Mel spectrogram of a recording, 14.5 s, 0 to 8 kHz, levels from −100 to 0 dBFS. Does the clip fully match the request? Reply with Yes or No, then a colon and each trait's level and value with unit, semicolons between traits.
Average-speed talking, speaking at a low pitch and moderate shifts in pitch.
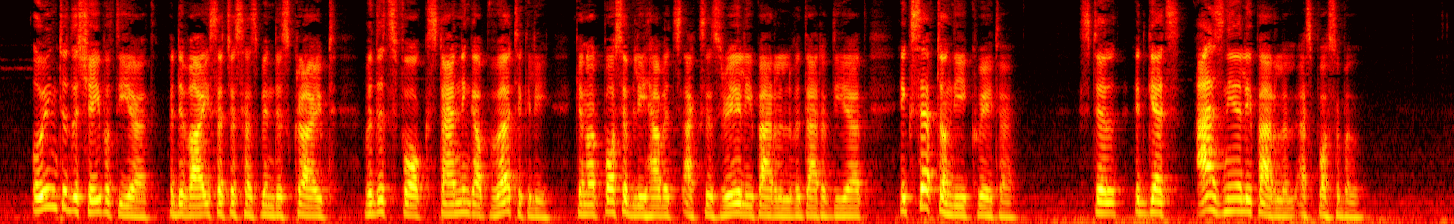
Yes: average, 180 wpm; low, 130 Hz; average, 4.3 semitones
